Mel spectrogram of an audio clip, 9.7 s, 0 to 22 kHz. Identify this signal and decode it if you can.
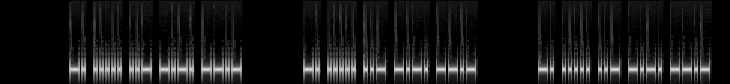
Morse code, heard as a keyed tone, about 30 wpm, 700 Hz. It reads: N5UCQ N5UCQ N5UCQ
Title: USA Call Signs - 5 Characters - Repeated 3x - 30wpm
